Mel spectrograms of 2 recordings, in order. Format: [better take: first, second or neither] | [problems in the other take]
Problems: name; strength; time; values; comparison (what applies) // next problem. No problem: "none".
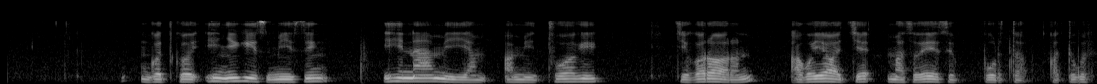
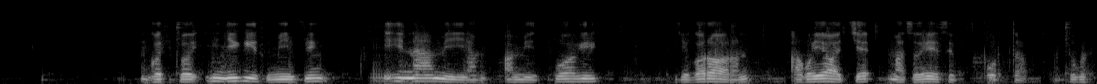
first | noise reduction (neural separator model SepFormer DNS4)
